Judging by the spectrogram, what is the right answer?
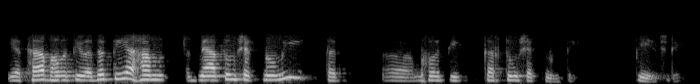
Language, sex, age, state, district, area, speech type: Sanskrit, female, 60+, Karnataka, Bangalore Urban, urban, conversation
